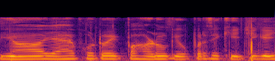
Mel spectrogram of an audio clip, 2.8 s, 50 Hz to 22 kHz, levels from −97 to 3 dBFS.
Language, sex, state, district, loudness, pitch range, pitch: Hindi, male, Uttar Pradesh, Shamli, -24 LUFS, 145-155 Hz, 150 Hz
